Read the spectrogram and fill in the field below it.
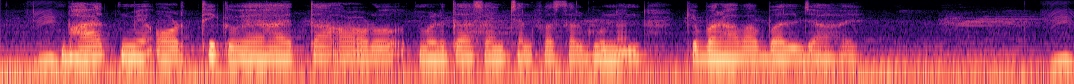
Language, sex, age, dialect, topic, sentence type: Magahi, female, 31-35, Southern, agriculture, statement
